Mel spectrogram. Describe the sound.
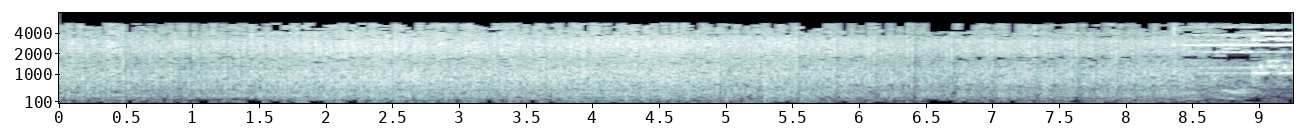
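A dense, continuous crackle of gunfire and explosions echoes from down a street, rapid pops blurring into a steady roar for the whole stretch, with indistinct voices of police yelling at each other mixed into the din.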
